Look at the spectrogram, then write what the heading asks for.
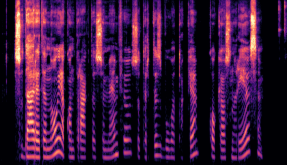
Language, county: Lithuanian, Utena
